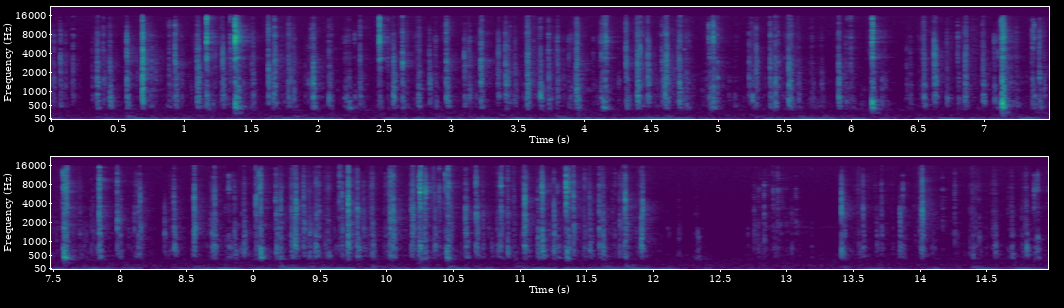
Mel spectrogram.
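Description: Bare fingertips of both hands type fast on a full-size pastel plastic retro keyboard with round plastic typewriter-style keycaps, resting on white fabric. A dense stream of short, crisp clicks and clacks runs steadily with a soft low hum beneath, thinning briefly near the end before resuming.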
